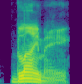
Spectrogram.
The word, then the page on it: blimey: British English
